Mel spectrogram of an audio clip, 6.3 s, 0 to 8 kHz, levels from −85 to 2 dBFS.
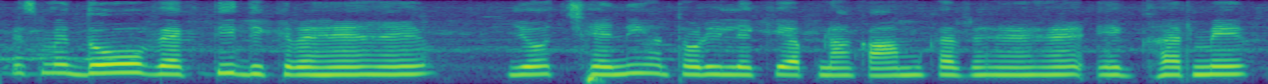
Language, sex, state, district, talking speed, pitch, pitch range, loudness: Hindi, female, Jharkhand, Deoghar, 170 wpm, 240 Hz, 230-255 Hz, -14 LUFS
